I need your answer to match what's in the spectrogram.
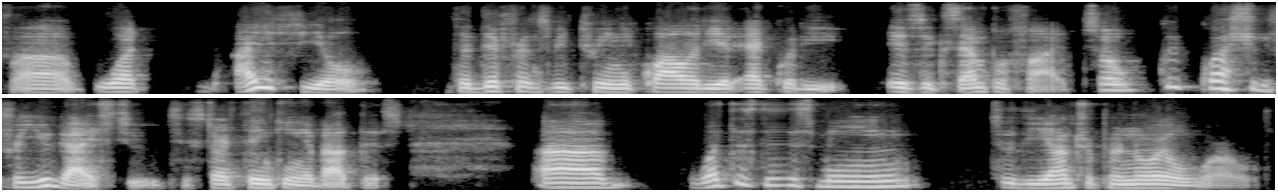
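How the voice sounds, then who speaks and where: A man's voice: medium pitch, dry recording. Man lecturing over dull, distant audio. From Ecuador. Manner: relaxed, conversational, many fillers. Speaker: small business center director. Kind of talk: webinar lecture.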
